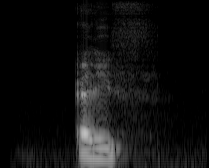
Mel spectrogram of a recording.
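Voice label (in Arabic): "الف" Arabic; quiz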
